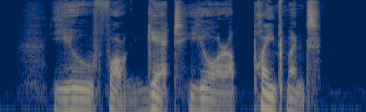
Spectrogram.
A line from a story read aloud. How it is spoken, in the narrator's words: he said, and his tone vibrated with bitterness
